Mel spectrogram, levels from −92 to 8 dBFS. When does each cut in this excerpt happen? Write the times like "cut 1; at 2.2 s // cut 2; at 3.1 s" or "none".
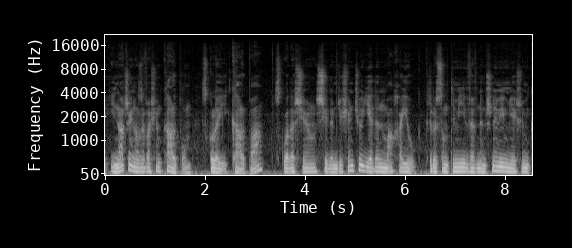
none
